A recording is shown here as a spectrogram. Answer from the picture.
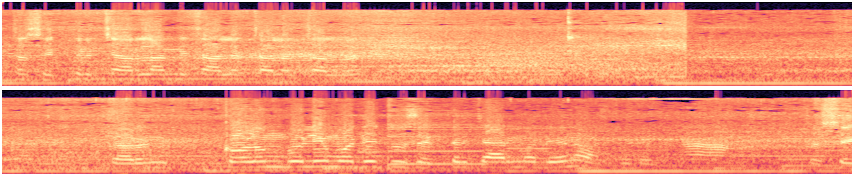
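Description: Road traffic on a busy street, a steady low rumble of vehicles, with voices talking over it. The sound changes abruptly about three and a half seconds in.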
